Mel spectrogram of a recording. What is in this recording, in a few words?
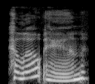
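hello, female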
